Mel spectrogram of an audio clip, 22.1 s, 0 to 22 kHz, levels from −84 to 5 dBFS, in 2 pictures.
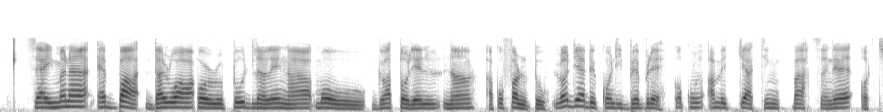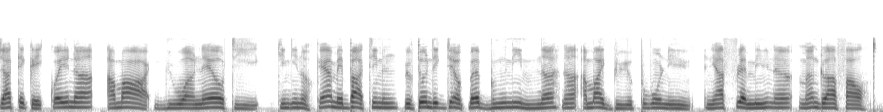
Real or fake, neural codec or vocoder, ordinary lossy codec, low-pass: fake; codec, 24 kHz, 0.9 kbps, WavTokenizer, small release; none; 5.4 kHz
